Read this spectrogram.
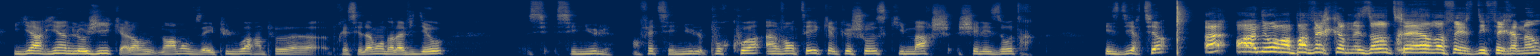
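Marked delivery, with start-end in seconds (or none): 11.4-15.4 poorly done, put-on Belgian accent, loud and high. Voicing an imagined decision-maker's thoughts, in a bad Belgian accent. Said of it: "j'ai fait très mal l'accent belge".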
